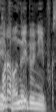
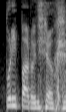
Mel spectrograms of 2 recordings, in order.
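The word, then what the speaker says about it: 쁘라삐룬: 네, 뿌라비룬이 북상한다. 저 뉴스에서 뿌리바룬이라고 그러니까요.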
